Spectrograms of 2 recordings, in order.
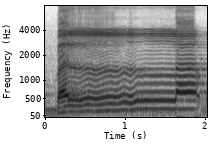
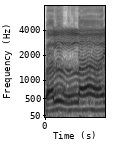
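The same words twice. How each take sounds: First: The merged L is held with a nasal hum. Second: The merged L passes quickly without a hum. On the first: The speaker calls it wrong. "Bukan dibaca dengan dengung. Balla, enggak, bukan itu maksudnya" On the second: The speaker calls it right. "tapi hanya sekedar lewat"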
